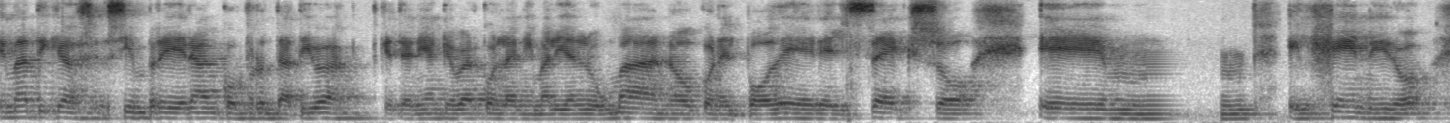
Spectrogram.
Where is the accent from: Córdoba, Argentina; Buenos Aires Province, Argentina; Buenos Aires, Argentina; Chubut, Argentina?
Córdoba, Argentina; soy artista, soy cordobés, soy escultor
